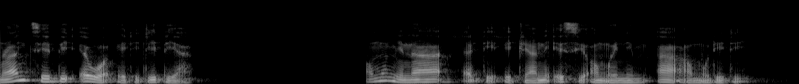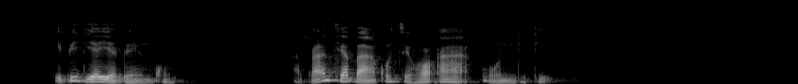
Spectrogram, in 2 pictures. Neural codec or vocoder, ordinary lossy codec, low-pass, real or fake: codec, 16 kHz, 8 kbps, FunCodec, trained on LibriTTS, 25 frames a second; MP3, 64 kbps; 7.2 kHz; fake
